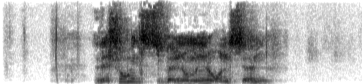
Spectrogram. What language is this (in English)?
Kabyle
